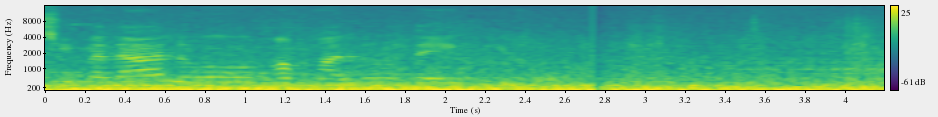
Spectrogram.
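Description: Passenger ferry's engines running with a steady, loud low rumble, heard from an open deck with wind on the microphone. Voices are faintly heard over it.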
